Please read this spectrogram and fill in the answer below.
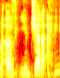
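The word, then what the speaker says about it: Huguette: by the name of u Jetta I think it's you Jetta or Eugenia it's h ug but I know the H is silent we'll call her mrs.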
